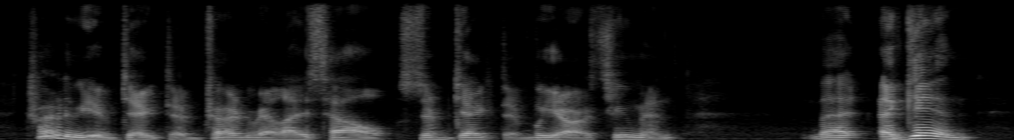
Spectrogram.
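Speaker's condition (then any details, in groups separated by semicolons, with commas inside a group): Friedreich's ataxia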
